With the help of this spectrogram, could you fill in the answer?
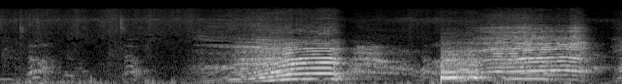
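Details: Irish Dexter cow lowing while the herd is sorted at Stone Meadow Farm: a long rising moo swelling loudly around three seconds, then another strong drawn-out moo, with fainter calls and a sharp knock between.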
